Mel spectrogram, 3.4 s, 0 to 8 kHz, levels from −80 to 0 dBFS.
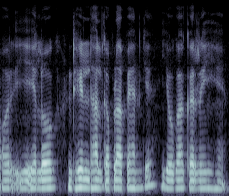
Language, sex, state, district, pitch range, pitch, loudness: Hindi, male, Jharkhand, Ranchi, 125-130 Hz, 125 Hz, -19 LUFS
